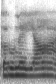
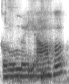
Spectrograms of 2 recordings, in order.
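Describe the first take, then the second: First: The final h sound is dropped at the end. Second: The final h sound is clearly pronounced. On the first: The speaker calls it wrong. "Don't say Karuna Yah and leave it like that" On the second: The speaker calls it right. "Ha also should be clearly said here"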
